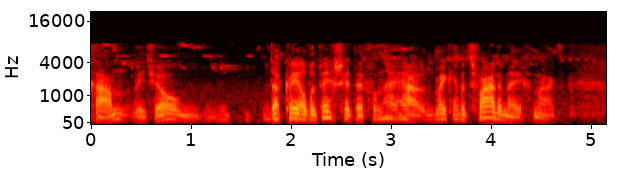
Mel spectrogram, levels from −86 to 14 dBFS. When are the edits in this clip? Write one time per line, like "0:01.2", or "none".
0:01.6
0:03.4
